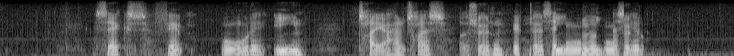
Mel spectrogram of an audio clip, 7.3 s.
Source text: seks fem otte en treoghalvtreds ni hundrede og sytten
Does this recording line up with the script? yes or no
no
